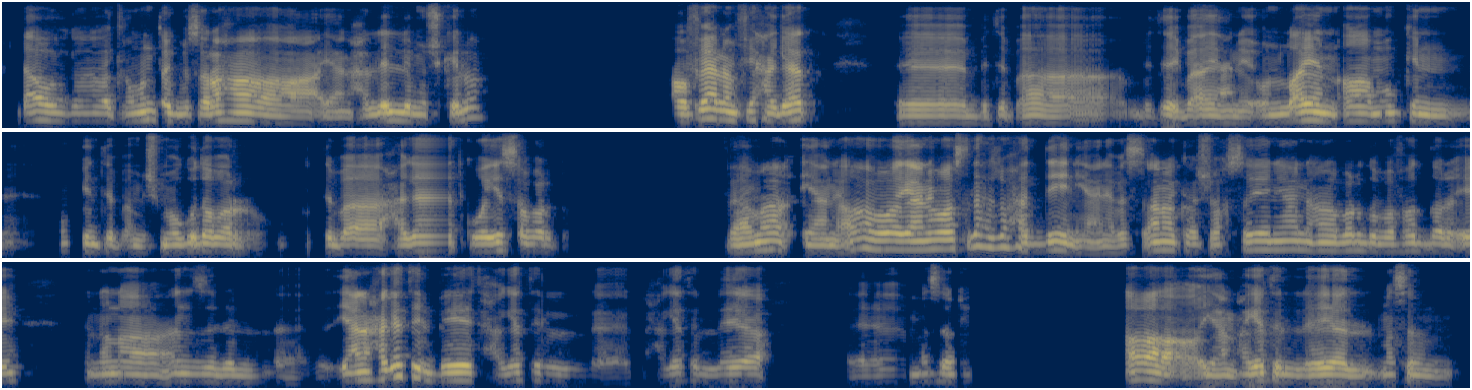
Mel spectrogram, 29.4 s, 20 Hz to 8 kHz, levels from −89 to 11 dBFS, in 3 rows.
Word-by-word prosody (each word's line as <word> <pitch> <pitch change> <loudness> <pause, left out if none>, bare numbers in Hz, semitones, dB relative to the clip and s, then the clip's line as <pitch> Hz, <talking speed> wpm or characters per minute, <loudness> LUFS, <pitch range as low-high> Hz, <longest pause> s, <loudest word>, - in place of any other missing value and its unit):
لأ، 145 - 0
هو 135 -2 -1
كمنتج 140 0 -1
بصراحة 125 -5 +3
يعني 100 -1 -7
حل 125 +5 +3
لي 140 - +4
مشكلة. 135 +9 -4 1.3
هو 130 - +6
فعلًا 170 0 +6
في 155 +2 -5
حاجات 140 +4 +3 0.6
آآ، 115 0 -1
بتبقى 110 +1 -6
بتبقى 115 - -2
يعني 110 -1 -5
أونلاين 135 +3 +4
آه، 135 0 +1
ممكن 130 -8 -4 0.4
ممكن 135 -1 -6
تبقى 115 - -9
مش 110 - -9
موجودة 120 +3 0
برّه، 125 -2 -3 0.2
وبتبقى 120 -2 -1
حاجات 140 +3 -2
كويّسة 135 +2 +1
برضو. 130 -2 -6 1.0
فاهمه؟ 145 +7 +1
يعني 120 -1 -3
آه، 180 +8 -1
هو 165 -1 +5
يعني 160 +1 +7
هو 170 0 +6
سلاح 210 +5 -3
ذو 200 +1 -3
حدين 145 - 0
يعني، 105 +1 -6
بس 120 0 -6
أنا 150 +1 +2
كشخصيًا 140 +4 -3
يعني 155 0 -3
آه، 145 0 -1
برضو 140 -2 -3
بافضّل 130 0 -4
إيه، 135 +2 -3 0.4
إن - - -13
أنا 125 -2 -2
أنزل 130 -2 -6
ال 115 -1 -9 0.5
يعني - - +6
حاجات - - +3
البيت 145 - +5
حاجات 140 +5 -9
ال 120 -4 -13 0.4
الحاجات 135 +1 -12
اللي 125 -1 -14
هي 130 0 -1 0.4
آآ، 115 +1 -21
مثلًا 255 0 -7 1.1
آه، 150 -5 +5
يعني 120 0 -2
الحاجات 130 +4 0
اللي 120 -3 -3
هي 125 +1 +5
ال 110 -2 -4
مثلًا 115 -4 -7
130 Hz, 135 wpm, -23 LUFS, 120-145 Hz, 1.3 s, يعني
